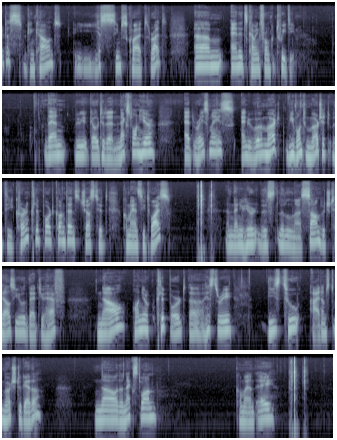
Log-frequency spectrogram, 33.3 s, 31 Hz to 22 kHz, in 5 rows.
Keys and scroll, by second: 7.3 super+r, 11.7 super+a, 16.4 super+c, 19.2 super+w, 20.9 alt+super+\, 21.6 Down, 22.7 Up, 23.0 Down, 30.0 super+r, 31.5 super+a, 32.0 super+c, 32.9 super+w.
